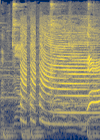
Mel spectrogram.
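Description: Hip-hop track with an air-horn sound effect. About half a second in comes a blare that falls in pitch and settles into a long held note. Near the end it jumps up to a higher held blast.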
